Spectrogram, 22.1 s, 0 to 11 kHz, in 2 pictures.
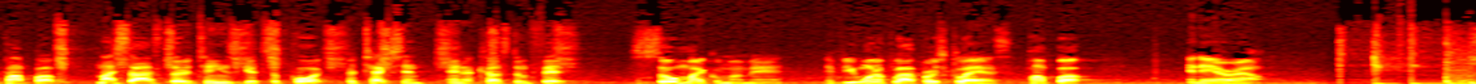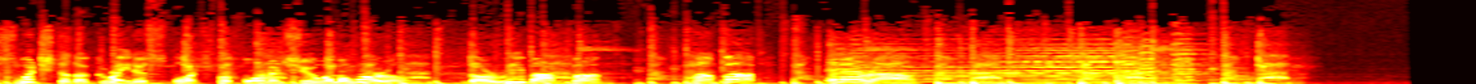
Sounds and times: Speech: 0:00.0 - 0:08.2, 0:08.9 - 0:09.6, 0:11.1 - 0:15.6, 0:16.2 - 0:18.0
Music: 0:10.0 - 0:21.0.

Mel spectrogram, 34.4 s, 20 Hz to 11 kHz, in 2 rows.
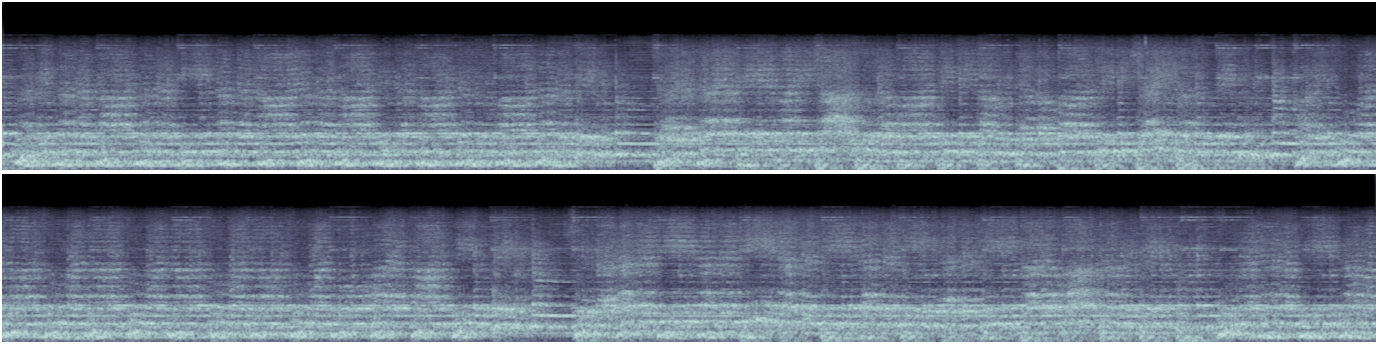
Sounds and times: Mantra: 0:00.0 - 0:34.3.

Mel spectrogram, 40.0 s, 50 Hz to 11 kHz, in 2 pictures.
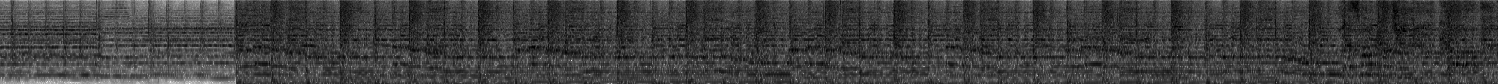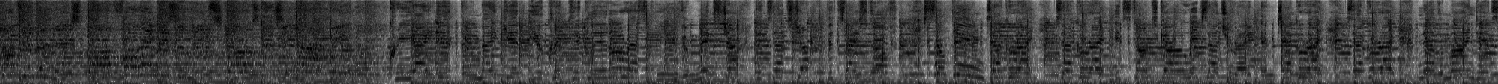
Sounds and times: Music: 0:00.0 - 0:39.9.

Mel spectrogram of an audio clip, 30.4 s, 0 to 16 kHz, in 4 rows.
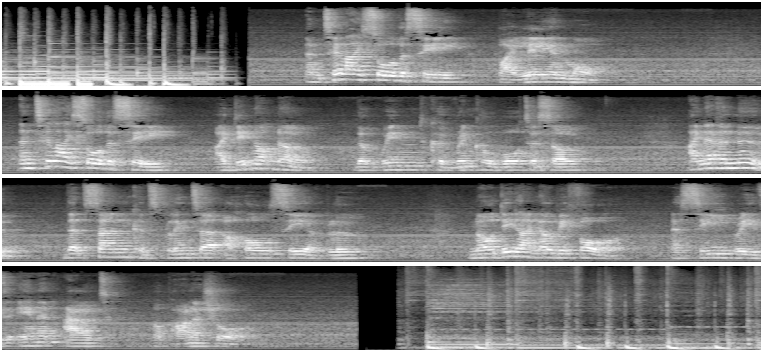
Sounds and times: Music: 0:00.0 - 0:02.4, 0:26.7 - 0:30.3
Narration, monologue: 0:02.5 - 0:26.3
Male speech, man speaking: 0:03.0 - 0:06.1, 0:07.8 - 0:13.5, 0:14.5 - 0:18.9, 0:19.9 - 0:25.3.

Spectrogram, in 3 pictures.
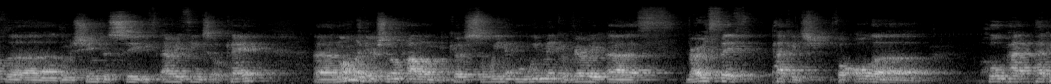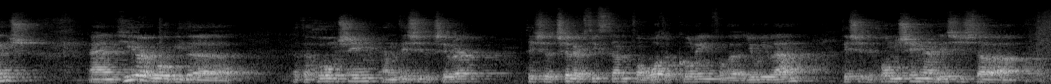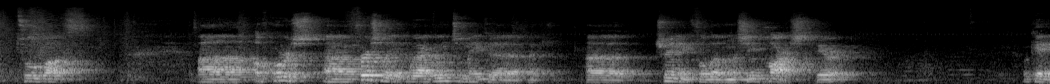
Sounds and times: Speech: 0:00.0 - 0:22.1, 0:23.0 - 0:31.5.

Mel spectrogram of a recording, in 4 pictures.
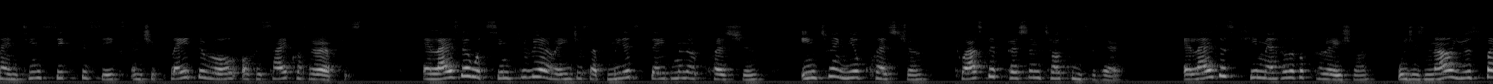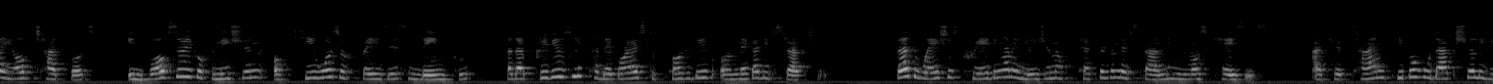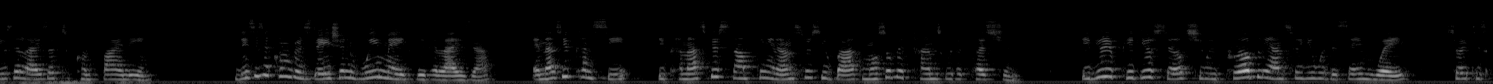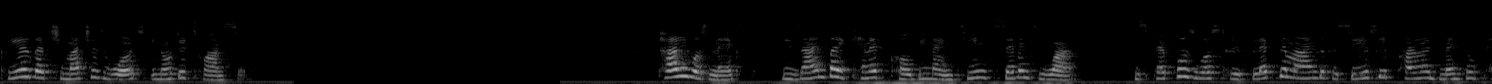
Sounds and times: Speech: 0:00.0 - 0:23.3, 0:23.9 - 0:31.4, 0:32.2 - 0:40.1, 0:40.7 - 0:47.3, 0:51.4 - 0:59.7.

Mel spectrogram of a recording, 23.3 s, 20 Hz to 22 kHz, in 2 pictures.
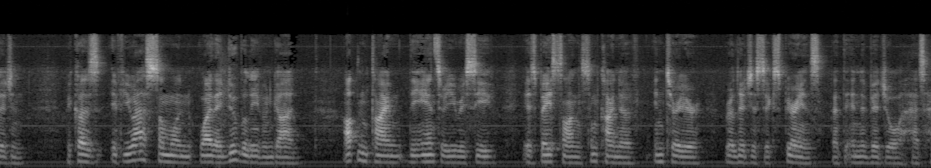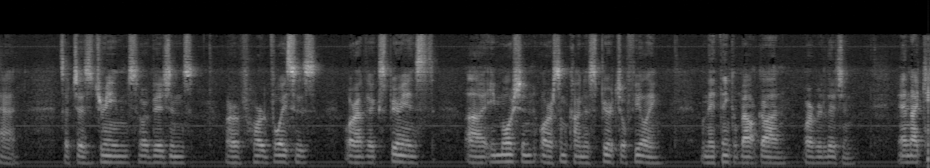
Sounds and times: Speech: 0:00.0 - 0:23.2.

